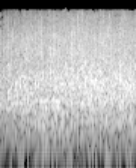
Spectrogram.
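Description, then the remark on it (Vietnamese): An audience applauds, steady dense clapping at a consistent loudness throughout, with no voices over it. “Chúng ta cho một tràng pháo tay để cảm ơn”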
